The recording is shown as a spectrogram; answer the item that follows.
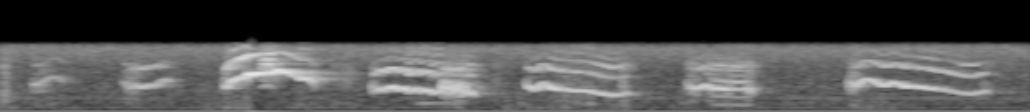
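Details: Bulldog puppies whining in separate short tonal cries, each a bent, falling or arching whimper, about six calls over a few seconds with quiet gaps between them.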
